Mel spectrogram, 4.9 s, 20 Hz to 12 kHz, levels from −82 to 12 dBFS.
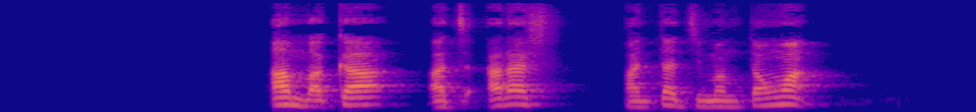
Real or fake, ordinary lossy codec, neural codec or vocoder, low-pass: fake; MP3, 48 kbps; codec, 24 kHz, 0.5 kbps, DualCodec; 10.8 kHz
